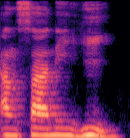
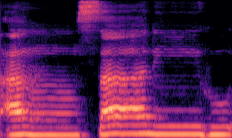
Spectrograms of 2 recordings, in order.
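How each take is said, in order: First: The word ends with an i vowel. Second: The word ends with a u vowel. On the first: The speaker calls it wrong. "salah membaca. Bacanya ansanihi" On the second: The speaker calls it right. "hunya baca dhammah, jangan dibaca kasroh"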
